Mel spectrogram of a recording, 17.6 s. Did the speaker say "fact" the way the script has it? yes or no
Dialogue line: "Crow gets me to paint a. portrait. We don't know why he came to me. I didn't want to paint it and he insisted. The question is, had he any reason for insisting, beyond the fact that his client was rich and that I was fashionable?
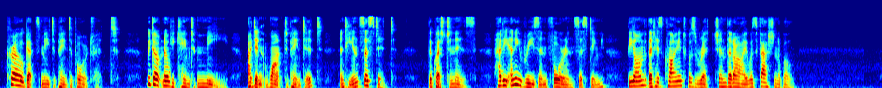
no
